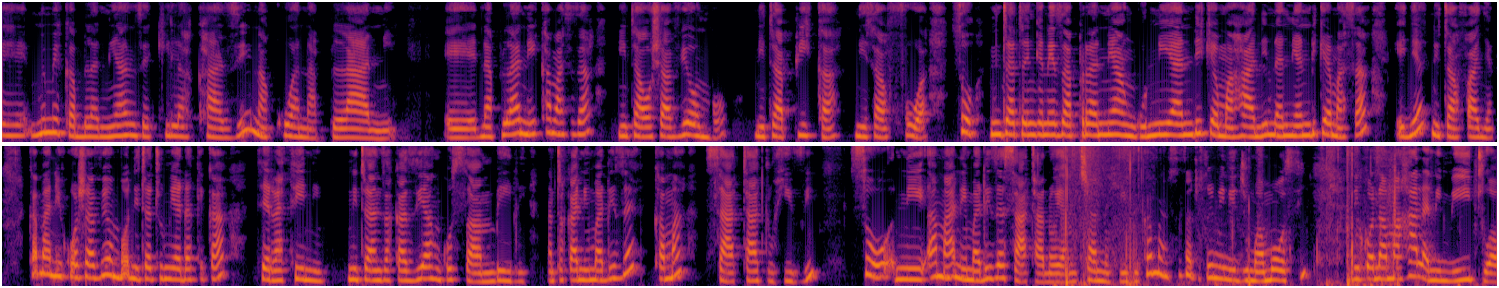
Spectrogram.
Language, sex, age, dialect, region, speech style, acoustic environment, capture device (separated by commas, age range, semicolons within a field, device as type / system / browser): Swahili, female, 25-34, Kenya - Nairobi Sheng-influenced, Kenya, happy; relaxed, silence, mobile / Linux / Chrome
